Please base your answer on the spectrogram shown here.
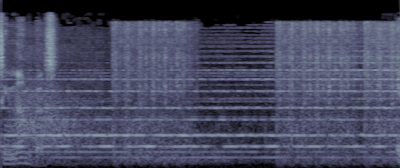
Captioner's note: guns firing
